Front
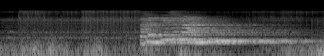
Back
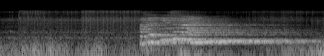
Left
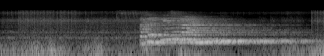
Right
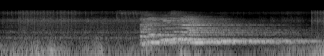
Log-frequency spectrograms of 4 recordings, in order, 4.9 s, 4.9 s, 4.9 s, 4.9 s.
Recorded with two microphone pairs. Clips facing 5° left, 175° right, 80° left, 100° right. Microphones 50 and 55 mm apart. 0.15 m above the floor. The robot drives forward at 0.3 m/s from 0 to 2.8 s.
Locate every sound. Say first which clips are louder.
2.1 s singing: front 1 dB, even; 150° left, 1.6 m; by 3.4 s 155° left, 1.8 m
